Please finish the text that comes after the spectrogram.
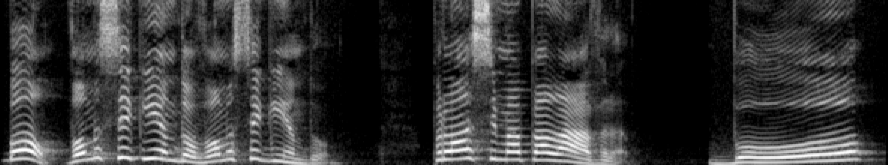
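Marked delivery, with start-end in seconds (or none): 4.7-5.9 "Bocaiúva" in long, separated syllables. Shown as a demonstration. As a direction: sound out "Bocaiúva" slowly as if writing it. Writing the word syllable by syllable.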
